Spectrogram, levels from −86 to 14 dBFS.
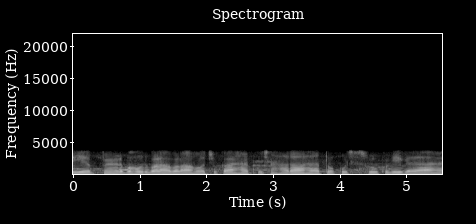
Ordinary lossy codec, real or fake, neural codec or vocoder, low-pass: Opus, 24 kbps; fake; codec, 16 kHz, 4 kbps, X-Codec, HuBERT features, trained on general audio; 3.6 kHz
